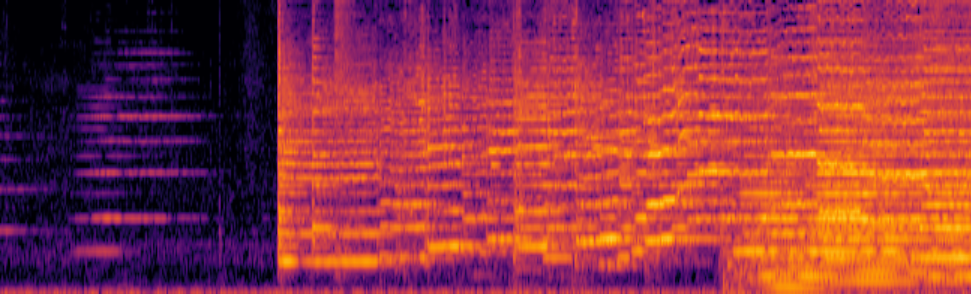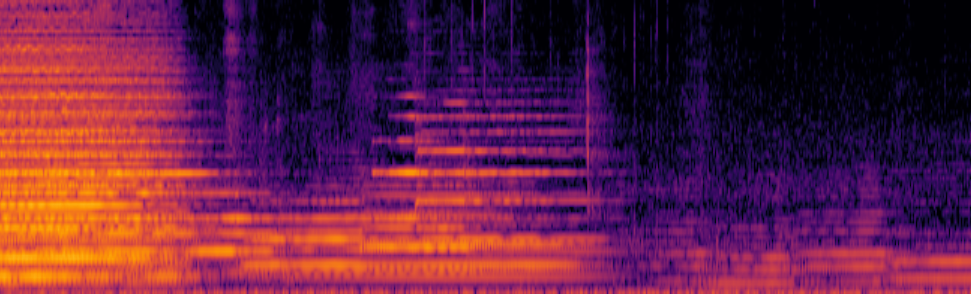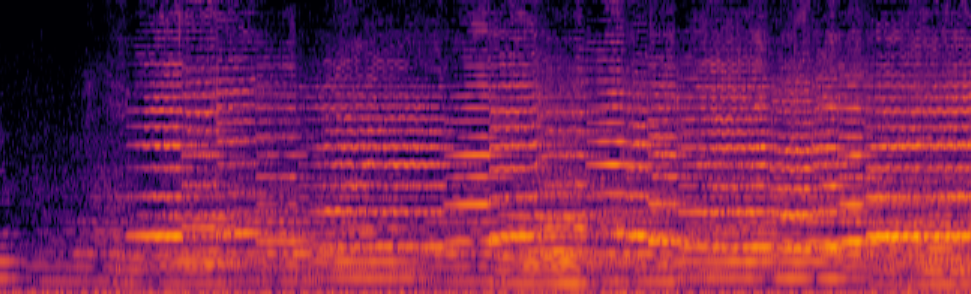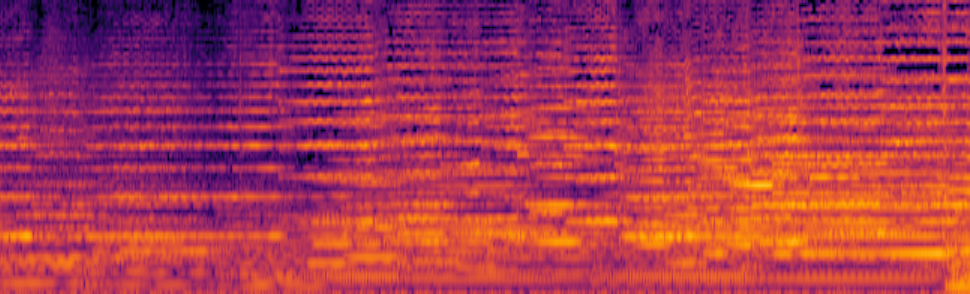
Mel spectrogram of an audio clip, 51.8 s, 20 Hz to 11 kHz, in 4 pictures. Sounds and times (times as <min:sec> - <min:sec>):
Violin, fiddle: 0:00.0 - 0:03.1, 0:03.7 - 0:16.1, 0:23.4 - 0:51.7
Classical music: 0:00.0 - 0:51.7.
